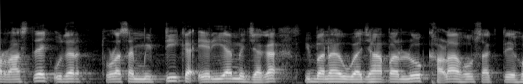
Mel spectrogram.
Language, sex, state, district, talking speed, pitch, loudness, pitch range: Hindi, male, Jharkhand, Ranchi, 220 wpm, 125 Hz, -16 LUFS, 120-130 Hz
